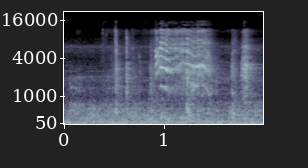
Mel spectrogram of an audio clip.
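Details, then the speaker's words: Budget suspension seat post for an ebike saddle, new out of the bag, pushed down by hand: sharp high squeaks in bursts with each compression; unusually noisy squeaking suspension seat post. "That is the noisiest one I have ever seen. What is up with this? I chose a noisy one to make a video with."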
